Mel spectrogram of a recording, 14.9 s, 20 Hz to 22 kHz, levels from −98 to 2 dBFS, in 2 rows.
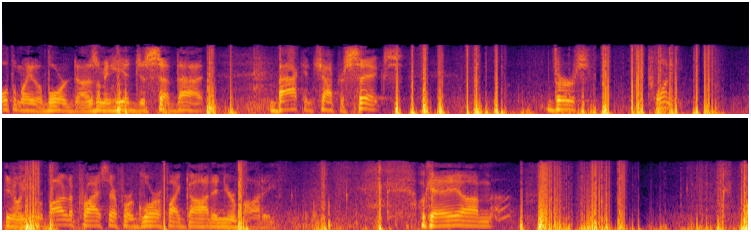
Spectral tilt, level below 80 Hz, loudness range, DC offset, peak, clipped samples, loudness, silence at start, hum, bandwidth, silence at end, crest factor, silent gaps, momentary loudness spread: -8.5 dB/octave; -22 dBFS; 2 LU; under 0.1%; 0 dBFS; under 0.1%; -17 LUFS; 0 s; none; 5.4 kHz; 0 s; 16 dB; none; 13 LU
